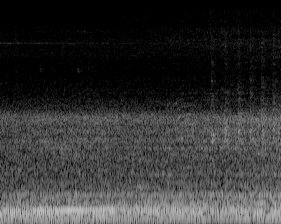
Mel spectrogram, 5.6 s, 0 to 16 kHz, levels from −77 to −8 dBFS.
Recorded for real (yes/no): yes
